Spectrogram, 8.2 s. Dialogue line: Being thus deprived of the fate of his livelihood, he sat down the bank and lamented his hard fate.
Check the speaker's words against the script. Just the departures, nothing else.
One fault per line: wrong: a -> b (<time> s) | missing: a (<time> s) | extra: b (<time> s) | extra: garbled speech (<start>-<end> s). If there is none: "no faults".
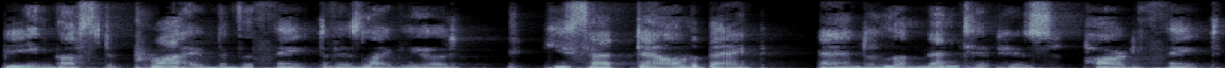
no faults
